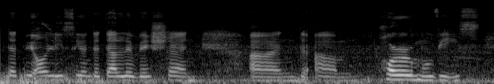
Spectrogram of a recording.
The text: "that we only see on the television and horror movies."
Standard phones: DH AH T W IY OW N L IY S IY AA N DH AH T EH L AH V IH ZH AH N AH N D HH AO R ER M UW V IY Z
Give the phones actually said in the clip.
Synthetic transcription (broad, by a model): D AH T W IY OW N L IY S IY AA N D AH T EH L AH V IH SH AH N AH N D HH AO R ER M UW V IY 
